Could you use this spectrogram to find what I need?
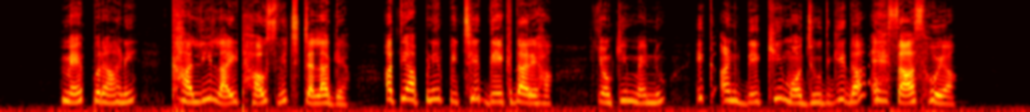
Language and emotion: Punjabi, fearful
